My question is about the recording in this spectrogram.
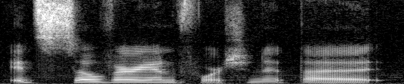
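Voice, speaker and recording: A woman's voice: medium pitch, flat delivery, normal speed, a little mellow, no echo. A woman hosting a podcast, chatting earnestly and supportively in long, winding sentences. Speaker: podcast host. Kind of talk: casual interview chat.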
